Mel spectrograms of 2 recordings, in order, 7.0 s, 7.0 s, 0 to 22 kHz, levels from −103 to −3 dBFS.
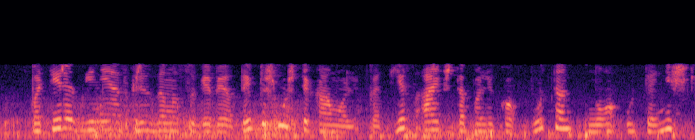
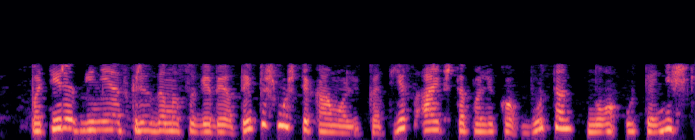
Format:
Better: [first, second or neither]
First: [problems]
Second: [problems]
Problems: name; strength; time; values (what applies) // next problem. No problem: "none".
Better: second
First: background sound (Thunder); 5 dB below the speech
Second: none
